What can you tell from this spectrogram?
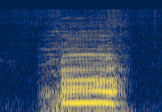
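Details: Cow in a herd eating together before nightfall and being given water, calling its herd with a single sustained moo that rises in, holds a level buzzy-tonal pitch for under a second, then drops away; background otherwise quiet.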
